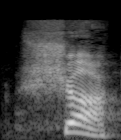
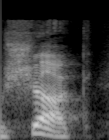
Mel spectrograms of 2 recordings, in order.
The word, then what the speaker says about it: Shough: It is Tyler Shuck. And yes, I'm pretty sure that's how you pronounce his name. Shuck.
